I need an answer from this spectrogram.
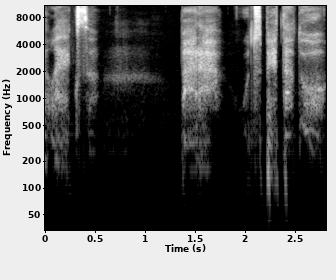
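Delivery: quiet, slow, soft whisper. Retelling how she woke up without waking her dogs: imitating her own whisper. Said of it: "se você sussurrar com a Alexa".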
